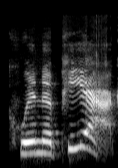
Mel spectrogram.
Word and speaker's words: Quinnipiac: this down so you guys nailed it um quinnipiac see i said it right cabber's direct 10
